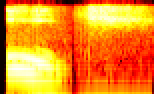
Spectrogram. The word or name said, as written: each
